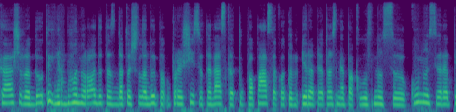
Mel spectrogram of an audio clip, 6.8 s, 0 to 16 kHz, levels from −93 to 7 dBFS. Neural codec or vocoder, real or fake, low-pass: codec, 44.1 kHz, 2.6 kbps, DAC; fake; 14.4 kHz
